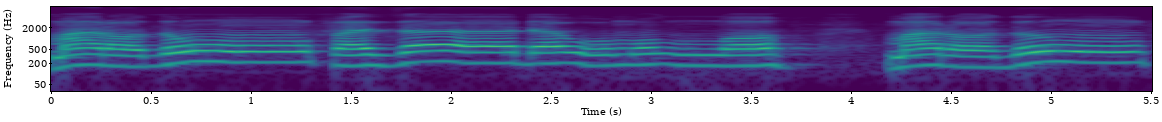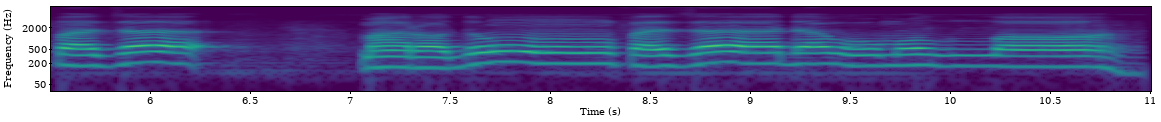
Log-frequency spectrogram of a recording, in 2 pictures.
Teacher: Jadi membacanya harus didengungkan, asalnya dun jadi dung. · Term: ikhfa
